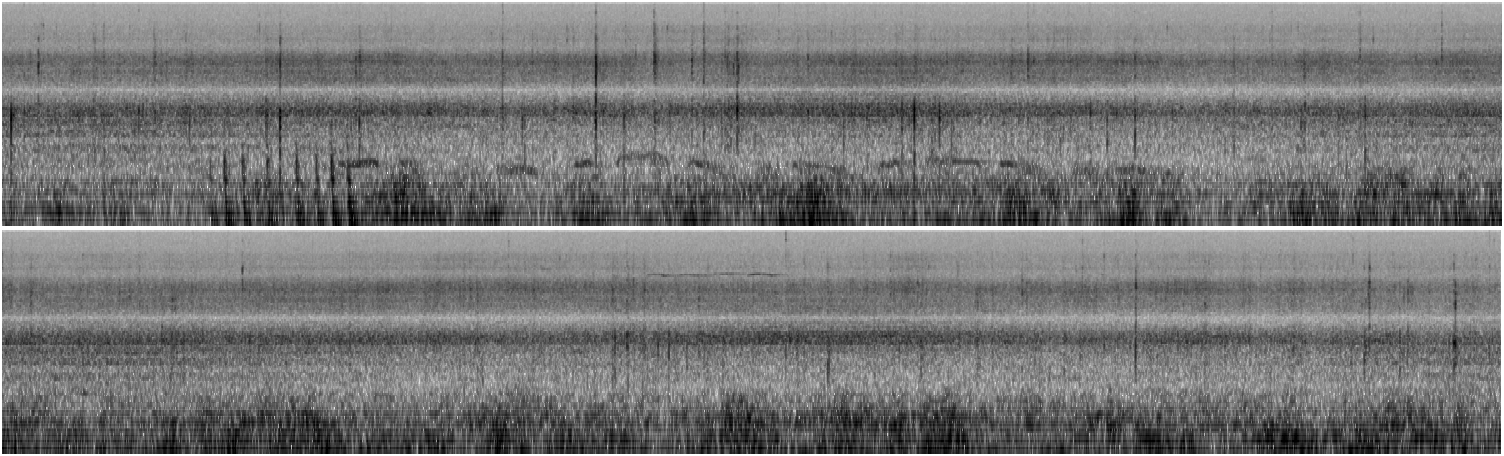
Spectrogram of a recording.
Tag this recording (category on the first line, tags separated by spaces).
Soundscapes > Nature
phenological-recording soundscape data-to-sound raspberry-pi alice-holt-forest sound-installation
